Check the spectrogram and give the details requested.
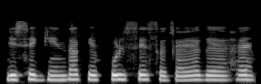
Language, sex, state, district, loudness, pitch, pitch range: Hindi, female, Chhattisgarh, Balrampur, -17 LUFS, 215 Hz, 205-225 Hz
